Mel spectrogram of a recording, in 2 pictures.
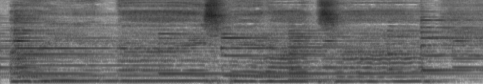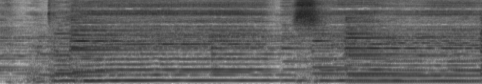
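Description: Live music: sustained chords played on an electronic keyboard, with a man singing into a microphone, both amplified through a PA.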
